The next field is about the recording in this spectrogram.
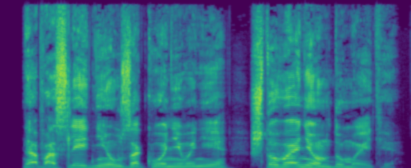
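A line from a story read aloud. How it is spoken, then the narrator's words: Plain. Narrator (Russian): спросил Браглон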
